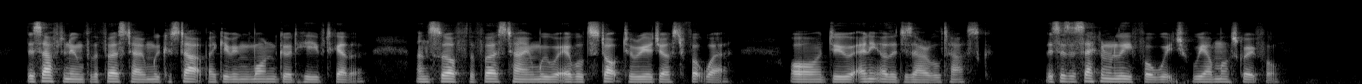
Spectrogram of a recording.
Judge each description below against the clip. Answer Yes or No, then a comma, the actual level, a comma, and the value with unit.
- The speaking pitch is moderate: No, low, 120 Hz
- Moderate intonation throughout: No, narrow, 1.5 semitones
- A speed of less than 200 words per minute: No, fast, 205 wpm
